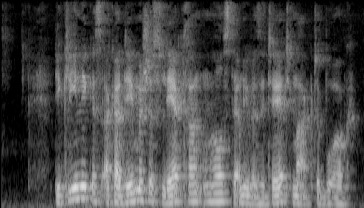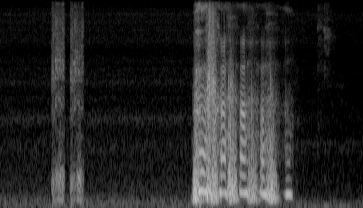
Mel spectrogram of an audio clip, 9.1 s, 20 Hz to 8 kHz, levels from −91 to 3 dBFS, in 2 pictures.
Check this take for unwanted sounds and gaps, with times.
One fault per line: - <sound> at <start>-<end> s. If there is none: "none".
- laugh at 5.2-5.6 s
- laugh at 6.9-8.2 s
